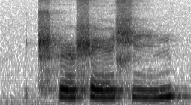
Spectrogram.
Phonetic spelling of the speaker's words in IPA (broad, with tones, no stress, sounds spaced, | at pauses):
ʈ͡ʂʰ ɻ̩˨˦ ʂ e˨˦ ɪ̯ ɕ i˨˦ ŋ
